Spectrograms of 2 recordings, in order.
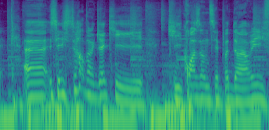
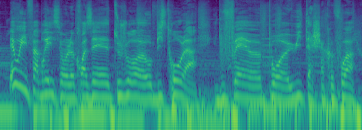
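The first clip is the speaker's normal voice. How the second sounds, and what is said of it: Put-on southern French accent. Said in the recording (French): “C'était un accent du sud. ... j'ai cru que c'était québécois.”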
